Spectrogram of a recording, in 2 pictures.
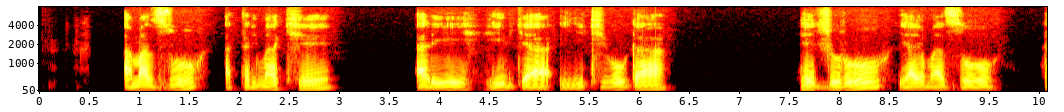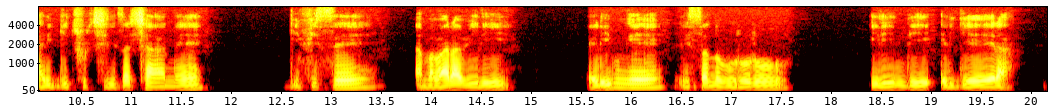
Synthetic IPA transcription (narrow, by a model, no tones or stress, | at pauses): amazu | a̰taɾimakʰe̞ | aɾihiɾɟaijikʰiβuɡa | he̞ːʒuɾujajomazu | haɾiɡit͡ʃut͡ʃizat͡ʃaːne̞ | ɡifise̞ | a̰maβaɾaβiɾi | ɾimŋe̞ɾisanuβuɾuɾu | iɾiːndieɾje̞ːɾa̰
